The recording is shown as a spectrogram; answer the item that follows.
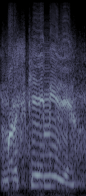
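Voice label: Speech, Russian; Allied Flight; nautical miles; DCS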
